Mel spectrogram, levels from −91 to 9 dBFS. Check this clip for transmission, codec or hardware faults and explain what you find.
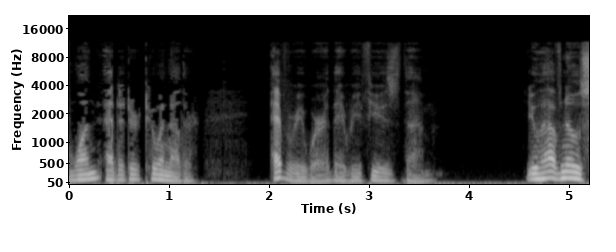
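One fault: an adaptive stream starting at a low bitrate. From 0.0 to 2.0 s the speech sounds dull and swirly, consistent with roughly 24 kbit/s AAC, then abruptly sharpens, consistent with about 96 kbit/s. The player began cheaply and stepped up after measuring throughput. Unlike a dropout or glitch, the change is seamless.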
